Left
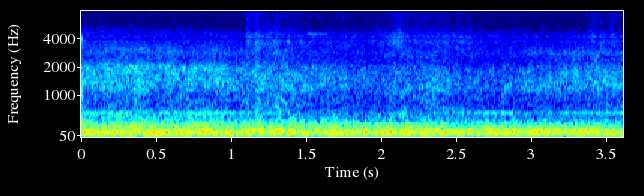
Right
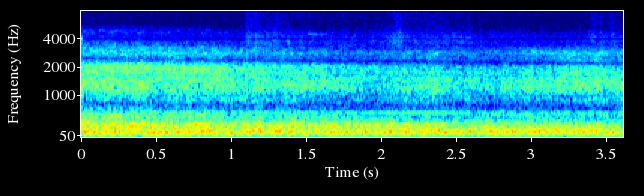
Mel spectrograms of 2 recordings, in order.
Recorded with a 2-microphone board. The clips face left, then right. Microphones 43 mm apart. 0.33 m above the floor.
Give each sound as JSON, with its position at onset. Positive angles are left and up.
{"t": 0.0, "sound": "an aircraft", "side_deg": -70}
